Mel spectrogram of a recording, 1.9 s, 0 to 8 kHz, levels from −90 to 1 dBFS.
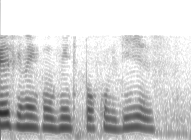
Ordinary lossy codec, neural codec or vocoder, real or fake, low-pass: AAC, 16 kbps; autoencoder, 48 kHz, 32 numbers a frame, DAC-VAE, trained on Japanese speech; fake; 7.2 kHz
